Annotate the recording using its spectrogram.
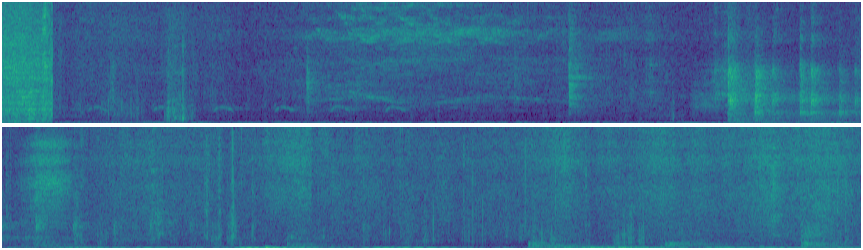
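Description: Quiet outdoor ambience with faint distant bird calls, then footsteps and rustling as a man steps down into a concrete storm shelter's open hatch. There is one sharp knock about five and a half seconds in, and a low rumble near the end.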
